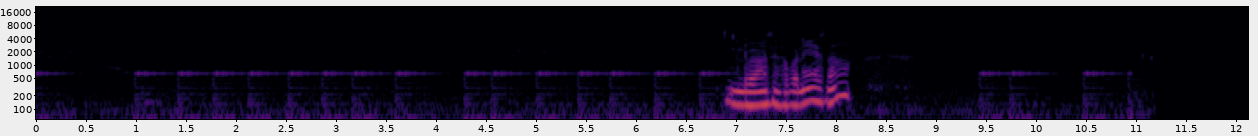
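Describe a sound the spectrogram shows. Short electronic menu tones beep over and over in quick succession.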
